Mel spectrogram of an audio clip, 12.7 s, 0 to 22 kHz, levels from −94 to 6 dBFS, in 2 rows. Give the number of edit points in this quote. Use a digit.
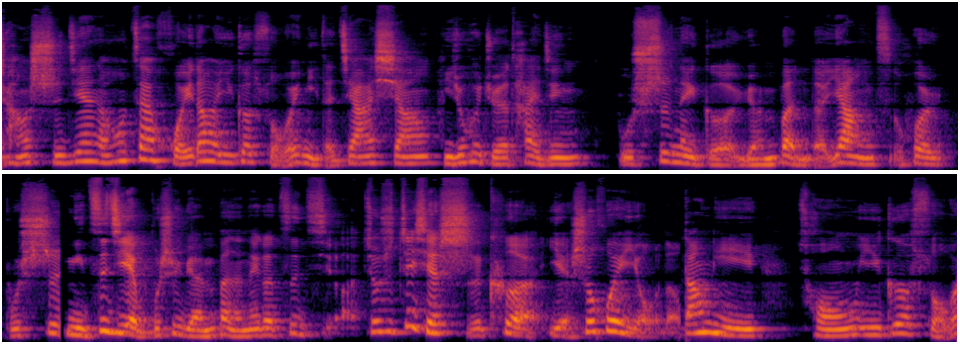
2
